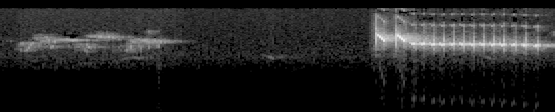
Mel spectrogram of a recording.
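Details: Eurasian blue tit song opening with a soft high warble, then after a silence two sharp high notes sliding down into a fast, even trill of about a dozen repeated notes.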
